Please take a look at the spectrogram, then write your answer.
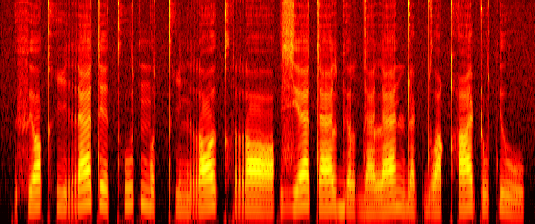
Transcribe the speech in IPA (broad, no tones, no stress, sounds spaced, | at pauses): fʲ ɒ kʰ i r æ t e t̪ʰ u t n̪ o t t̪ʰ i n r ɒ ə̯ kʰ r ɒ | zʲ æ t æ l bʲ ɒ l d æ l æ n ɖ æ ʈ d o ə̯ qʰ æ ʈ u t ɾʲ u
